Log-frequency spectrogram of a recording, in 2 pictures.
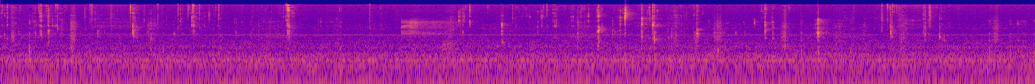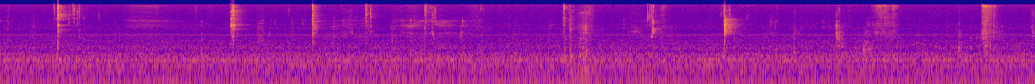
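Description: A person chewing and smacking their lips close to the microphone while eating, making irregular wet clicks and smacks, several a second at times, over a steady low hum.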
